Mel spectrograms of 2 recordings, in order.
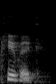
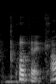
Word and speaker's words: pupik: Not pubic. Pupik.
